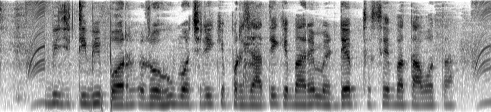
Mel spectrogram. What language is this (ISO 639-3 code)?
bho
